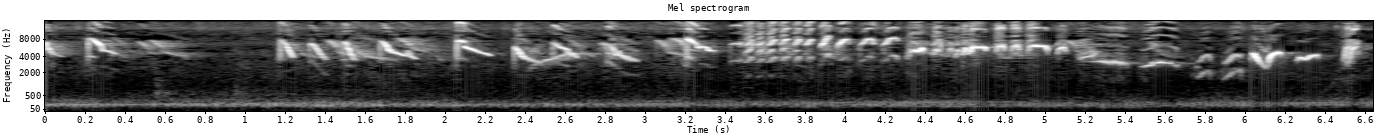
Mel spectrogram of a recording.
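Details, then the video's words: Kept white-eye singing energetically with open beak, showing off its repertoire: quick high swooping whistles, then a rapid buzzy trill, then lower slurred notes dipping downward near the end. "Suara Burung Pleci Gacor Buka Paruh Bongkar Isian"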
